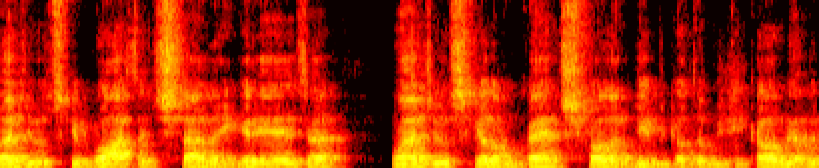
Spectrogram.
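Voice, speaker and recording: A somewhat breathy man's voice at a moderate pace. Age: 70s. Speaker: pastor. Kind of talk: casual interview. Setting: church podcast studio.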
